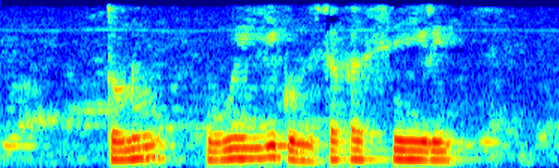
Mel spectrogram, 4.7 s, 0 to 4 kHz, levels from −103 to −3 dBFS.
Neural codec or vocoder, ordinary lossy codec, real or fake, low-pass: none; AAC, 24 kbps; real; 3.6 kHz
